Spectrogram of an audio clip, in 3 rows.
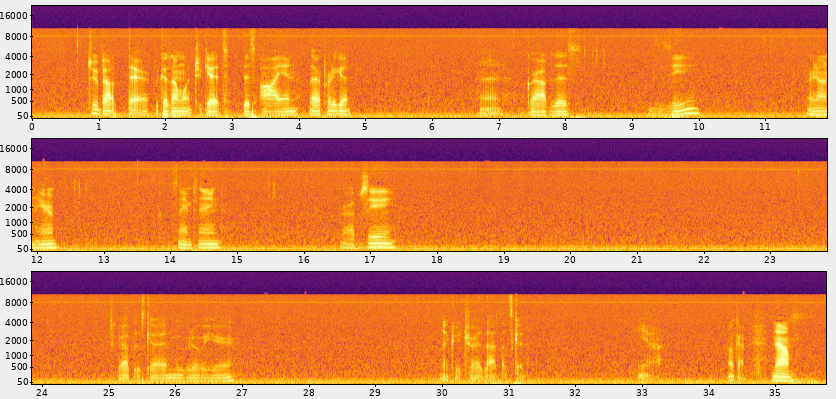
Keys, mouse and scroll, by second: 8.9 g, 13.3 g, 15.9 g, 21.7 g, 25.3 g.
